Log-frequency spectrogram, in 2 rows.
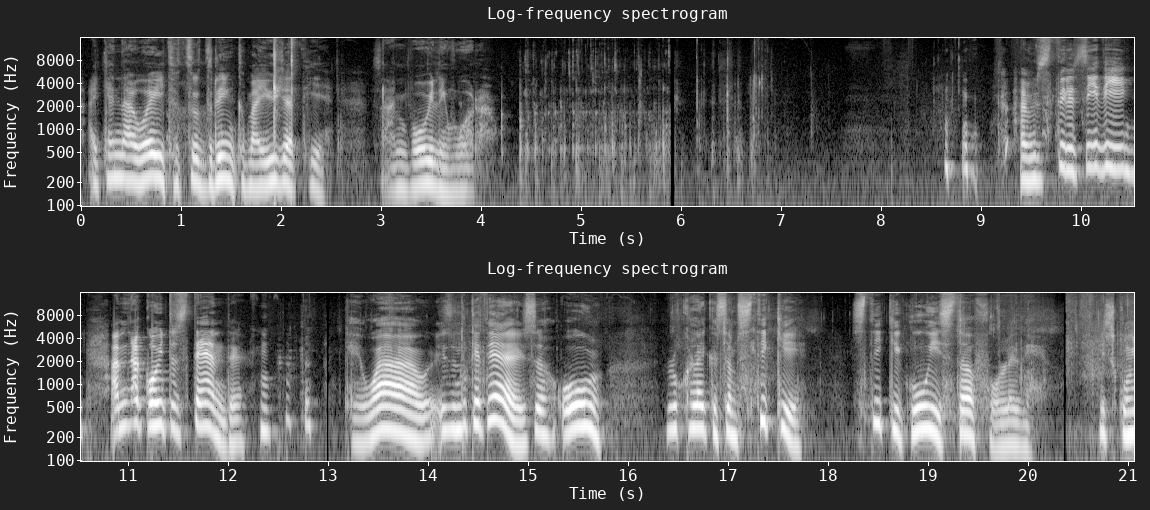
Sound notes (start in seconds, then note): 12.2 laugh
